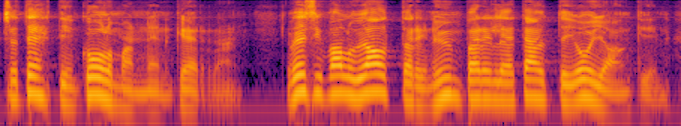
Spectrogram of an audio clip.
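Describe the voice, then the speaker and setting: A man's voice: a little high, very animated, darkish tone. A man giving a Bible talk, reading a long scripture passage aloud with occasional slips and self-corrections. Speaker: preacher.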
